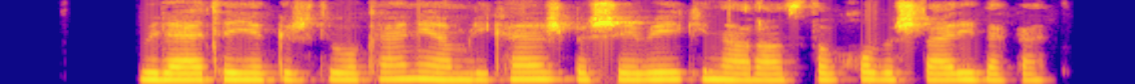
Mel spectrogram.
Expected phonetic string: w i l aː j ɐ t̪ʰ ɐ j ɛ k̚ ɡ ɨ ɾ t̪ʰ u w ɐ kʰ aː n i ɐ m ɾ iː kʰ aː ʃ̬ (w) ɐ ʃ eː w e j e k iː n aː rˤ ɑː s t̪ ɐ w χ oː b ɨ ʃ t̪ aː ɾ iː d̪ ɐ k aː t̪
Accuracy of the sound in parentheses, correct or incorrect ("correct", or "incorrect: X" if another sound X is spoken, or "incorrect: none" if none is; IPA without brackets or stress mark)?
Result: incorrect: b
